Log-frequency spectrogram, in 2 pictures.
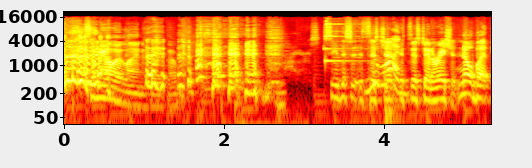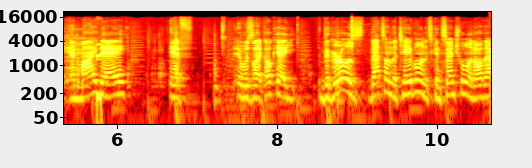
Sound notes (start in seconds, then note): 0.0 both laugh; 2.3 laughs; 2.7 whispers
